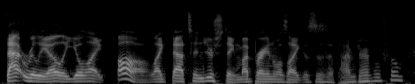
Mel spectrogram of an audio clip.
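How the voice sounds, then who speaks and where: A man with a medium-pitched voice chats about film as a podcast co-host. He is informal, slipping into quoted imaginary reactions and the odd swear word, and the sound is very dry. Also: fast talker, fairly bright tone, no room sound. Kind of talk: casual film discussion.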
